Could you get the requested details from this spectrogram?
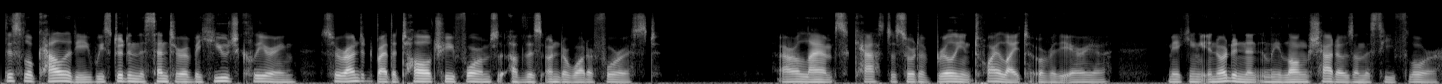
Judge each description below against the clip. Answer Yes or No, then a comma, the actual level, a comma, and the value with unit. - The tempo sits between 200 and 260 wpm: No, average, 165 wpm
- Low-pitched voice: Yes, low, 120 Hz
